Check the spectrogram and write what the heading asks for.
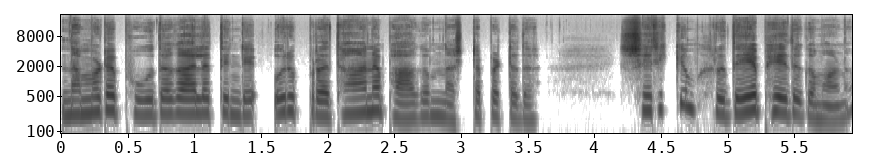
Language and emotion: Malayalam, sad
